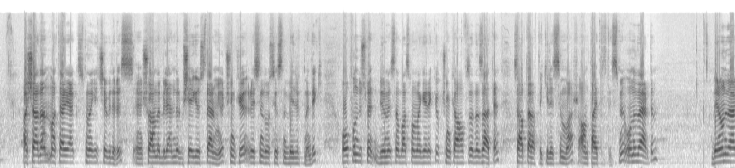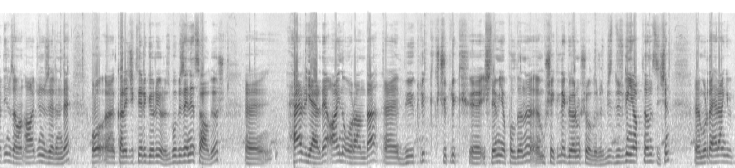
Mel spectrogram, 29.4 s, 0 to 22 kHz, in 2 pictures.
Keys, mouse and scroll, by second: 1.1-11.0 drag, 14.3 ctrl+Up, 15.6-19.3 middle drag, 19.3 a, 19.8-29.4 middle drag.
